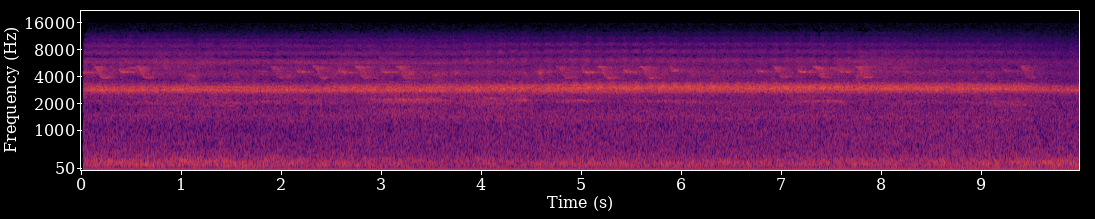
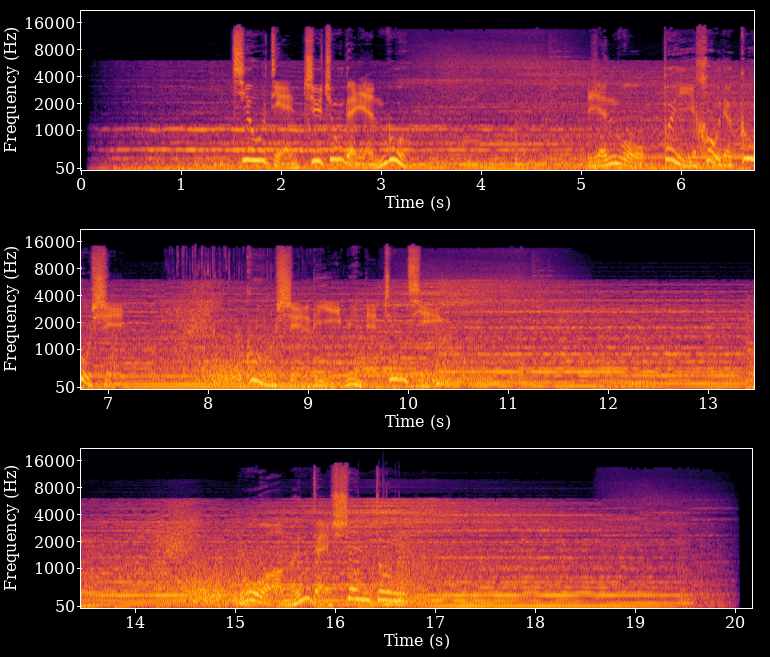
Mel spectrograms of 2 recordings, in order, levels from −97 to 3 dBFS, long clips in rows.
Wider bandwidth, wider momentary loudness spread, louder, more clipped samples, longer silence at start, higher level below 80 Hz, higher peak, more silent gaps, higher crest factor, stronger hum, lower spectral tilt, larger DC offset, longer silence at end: about the same, 16 kHz vs 15.5 kHz; second, 3 LU vs 11 LU; second, -33 LUFS vs -15 LUFS; neither; second, 0 s vs 0.2 s; second, -60 dBFS vs -24 dBFS; second, -22 dBFS vs 0 dBFS; neither; about the same, 14 dB vs 14 dB; neither; second, -1.5 dB/octave vs -5.5 dB/octave; first, 0.2% vs under 0.1%; second, 0 s vs 0.25 s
